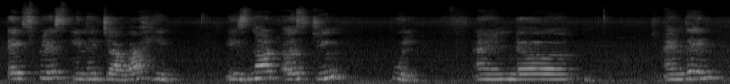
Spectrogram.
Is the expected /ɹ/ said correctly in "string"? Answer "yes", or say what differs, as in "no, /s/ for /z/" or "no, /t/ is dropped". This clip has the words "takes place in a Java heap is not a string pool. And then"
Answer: no, /ɹ/ is dropped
